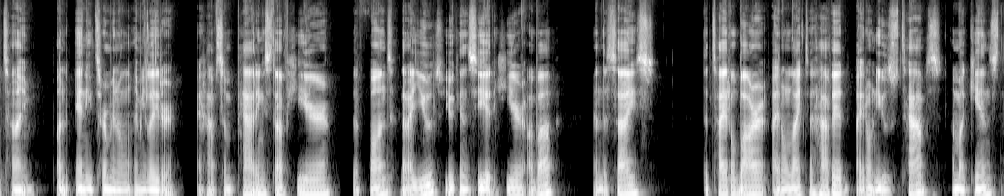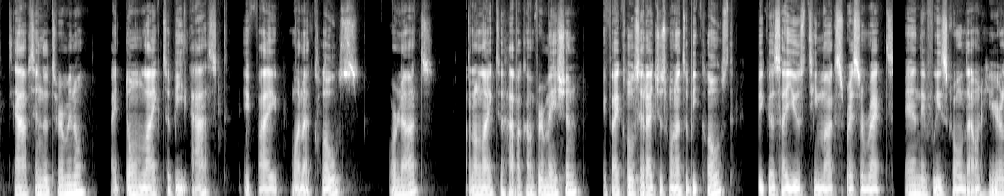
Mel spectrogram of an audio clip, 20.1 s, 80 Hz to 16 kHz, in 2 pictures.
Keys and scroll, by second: 2.0 ctrl+d, 2.4 ctrl+d, 3.5 ctrl+d, 3.7 ctrl+d, 4.3 ctrl+k, 4.9 ctrl+u, 7.1 ctrl+d, 11.6 ctrl+d, 12.2 ctrl+u, 12.5-13.2 typing, 19.2 ctrl+d, 19.6 ctrl+d.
